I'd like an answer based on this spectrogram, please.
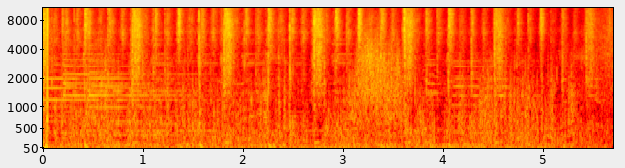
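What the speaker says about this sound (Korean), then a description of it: "바람이 많이 불고 날씨가 안 좋으니까" Strong typhoon wind roars across Ulleungdo island, a loud, constant buffeting rush with gusty thumps, close and unbroken for several seconds, with no voices.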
